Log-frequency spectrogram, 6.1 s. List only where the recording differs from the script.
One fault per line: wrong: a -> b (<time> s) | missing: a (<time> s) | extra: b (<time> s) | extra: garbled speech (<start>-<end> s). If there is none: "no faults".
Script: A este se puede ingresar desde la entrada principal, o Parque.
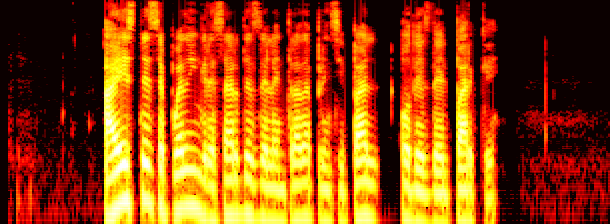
extra: desde el (4.1 s)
